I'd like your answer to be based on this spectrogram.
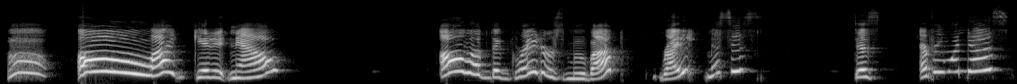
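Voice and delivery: put-on very high, loud little girl; excited realization. A narrator's reading. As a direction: burst out with the discovery.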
